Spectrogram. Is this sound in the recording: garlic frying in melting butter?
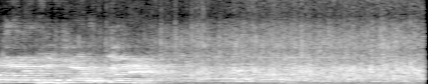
no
